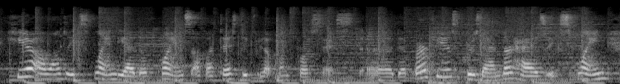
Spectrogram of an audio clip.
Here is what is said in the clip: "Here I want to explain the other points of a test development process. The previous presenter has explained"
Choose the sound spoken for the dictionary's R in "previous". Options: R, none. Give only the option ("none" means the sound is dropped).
none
